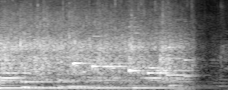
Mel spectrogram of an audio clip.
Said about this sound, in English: Let's give these folks a round of applause, giving thanks to God for them.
